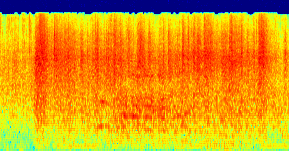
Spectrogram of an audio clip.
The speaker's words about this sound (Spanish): Estamos, estamos agitando un cartón flexible. Pero vamos a hacer ahora un trueno más cercano.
